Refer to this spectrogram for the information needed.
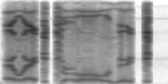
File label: ROB VOX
